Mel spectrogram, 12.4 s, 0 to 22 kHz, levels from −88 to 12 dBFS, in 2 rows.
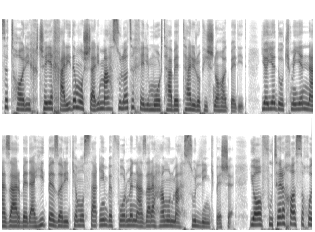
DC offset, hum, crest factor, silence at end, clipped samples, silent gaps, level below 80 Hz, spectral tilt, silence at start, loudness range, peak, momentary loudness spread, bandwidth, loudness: under 0.1%; none; 16 dB; 0 s; under 0.1%; none; -42 dBFS; -4.5 dB/octave; 0 s; 3 LU; 0 dBFS; 6 LU; 12 kHz; -18 LUFS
